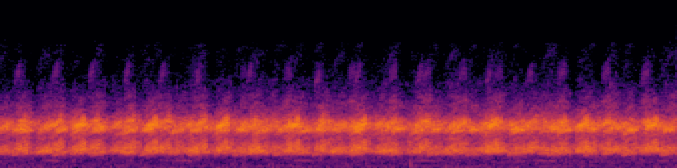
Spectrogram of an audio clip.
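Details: Frogs croaking in an unbroken chorus, pulses roughly twice a second over a dense buzzing background of overlapping callers, mid-high pitched and steady.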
